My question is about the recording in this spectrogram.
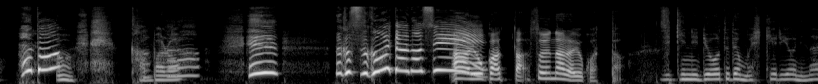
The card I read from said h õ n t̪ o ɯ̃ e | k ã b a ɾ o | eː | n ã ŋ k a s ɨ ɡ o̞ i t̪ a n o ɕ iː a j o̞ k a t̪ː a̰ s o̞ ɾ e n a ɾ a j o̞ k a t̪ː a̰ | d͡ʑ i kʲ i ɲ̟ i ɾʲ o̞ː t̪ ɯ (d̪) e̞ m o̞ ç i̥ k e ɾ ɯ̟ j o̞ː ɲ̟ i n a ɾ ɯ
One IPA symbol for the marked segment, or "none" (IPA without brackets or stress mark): d̪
